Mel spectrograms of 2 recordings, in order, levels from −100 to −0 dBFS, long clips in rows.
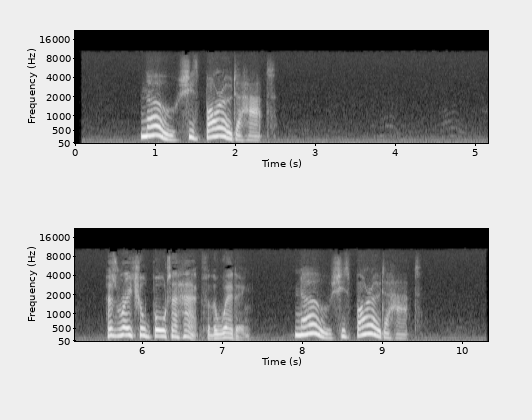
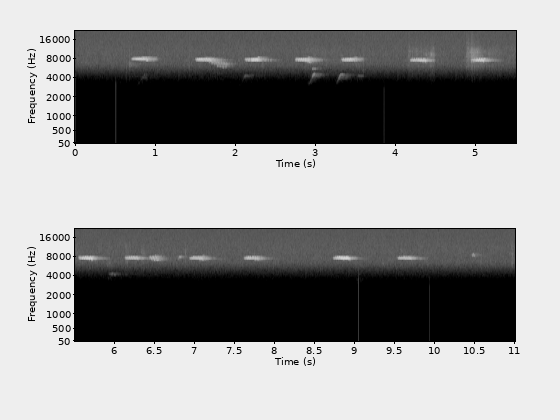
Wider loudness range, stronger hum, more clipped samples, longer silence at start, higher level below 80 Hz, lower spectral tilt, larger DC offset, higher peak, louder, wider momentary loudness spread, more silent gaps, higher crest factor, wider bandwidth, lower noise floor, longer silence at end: first, 8 LU vs 2 LU; neither; neither; first, 0.8 s vs 0.1 s; first, -48 dBFS vs under -90 dBFS; first, -6.5 dB/octave vs 9 dB/octave; first, 0.3% vs under 0.1%; first, 0 dBFS vs -4 dBFS; first, -14 LUFS vs -19 LUFS; second, 13 LU vs 24 LU; neither; about the same, 16 dB vs 20 dB; second, 10 kHz vs over 20 kHz; about the same, -47 dBFS vs -44 dBFS; first, 0.9 s vs 0 s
